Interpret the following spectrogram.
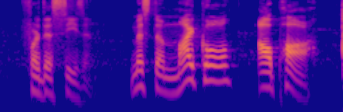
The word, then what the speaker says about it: Alpaugh: Alpa. Yeah. Alpa. Yeah. Okay. So there's 3 silent letters at the end of my last name, so okay.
